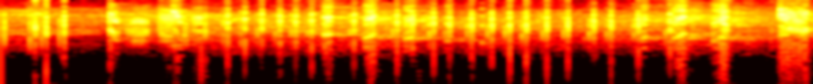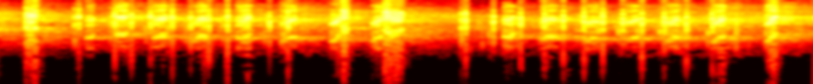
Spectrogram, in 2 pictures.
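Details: Swiftlet calls used as a lure to attract swiftlets to stay in a nesting building, suited to new buildings: dense, rapid, buzzy chattering twitters repeated many times per second throughout.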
